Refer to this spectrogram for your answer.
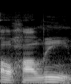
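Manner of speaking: ohalim with last syllable stressed, falling end.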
